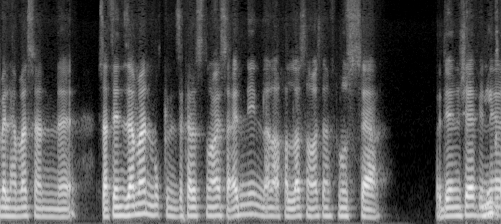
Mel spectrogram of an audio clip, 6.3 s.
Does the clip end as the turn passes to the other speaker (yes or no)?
no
